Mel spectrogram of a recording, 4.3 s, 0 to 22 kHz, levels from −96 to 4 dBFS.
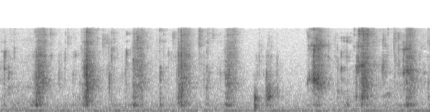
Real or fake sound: real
